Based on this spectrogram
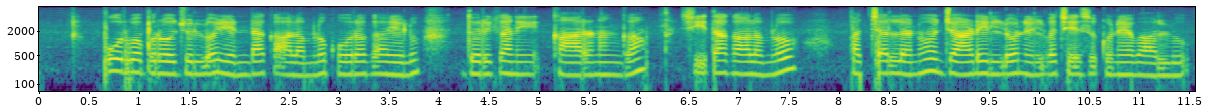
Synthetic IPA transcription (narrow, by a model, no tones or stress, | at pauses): puːɾʋɐpuɾo̞ːd͡ʒulːo̞ːɛɳɖaka̰ːlɐmlo̞ːkuːɾɐɡaːjulud̪oɾikɐnikaːɾɐɳɐŋɡaːt͡ʃḭːt̪aːkaːlɐmlo̞ː | pɐt͡ʃːɐɭːɐnud͡ʒaːɽilːo̞ːnilʋɐt͡ʃe̞̰ːsukuneːʋaːɭːu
